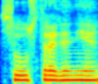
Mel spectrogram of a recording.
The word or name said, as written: sústredenie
